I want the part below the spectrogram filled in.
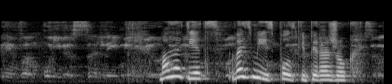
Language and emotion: Russian, positive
